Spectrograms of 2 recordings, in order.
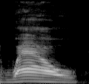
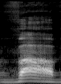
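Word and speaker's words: Waw: So it's not Vav, it's wow.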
